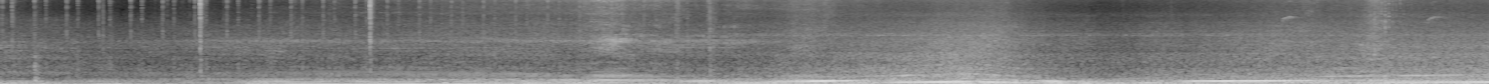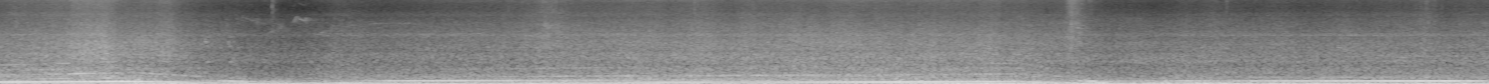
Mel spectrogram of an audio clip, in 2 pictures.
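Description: Car engine heard from inside the cabin while driving, its pitch climbing as it accelerates and then dropping back at each gear change, several times over, with steady cruising in between.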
